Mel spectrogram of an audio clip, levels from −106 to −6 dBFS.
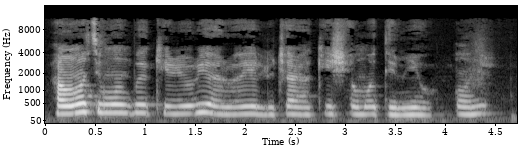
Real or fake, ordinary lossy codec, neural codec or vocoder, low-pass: fake; MP3, 48 kbps; codec, 44.1 kHz, 7.8 kbps, Pupu-Codec; 14.4 kHz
